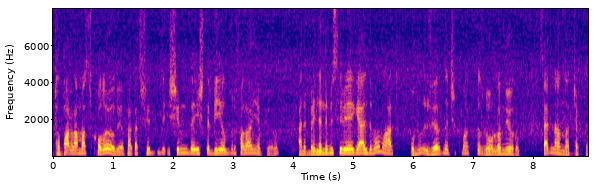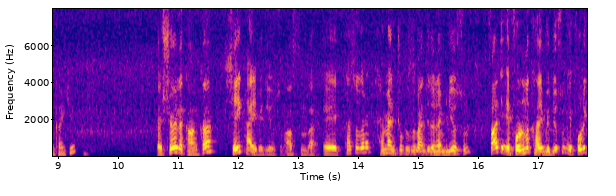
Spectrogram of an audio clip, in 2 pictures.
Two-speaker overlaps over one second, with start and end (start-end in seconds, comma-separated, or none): none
